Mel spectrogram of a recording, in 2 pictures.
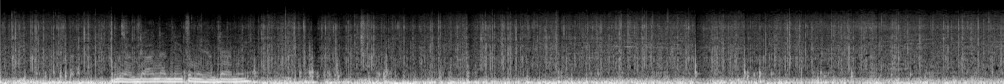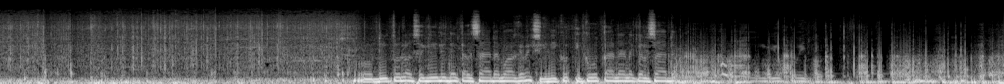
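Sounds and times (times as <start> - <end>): rain pattering on umbrella: 0.0 - 20.0
wind noise on microphone: 0.0 - 20.0.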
